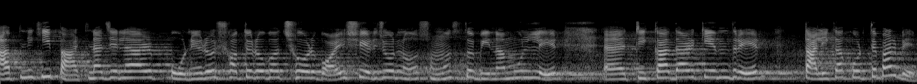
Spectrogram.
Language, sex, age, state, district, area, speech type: Bengali, female, 45-60, West Bengal, Purba Bardhaman, urban, read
